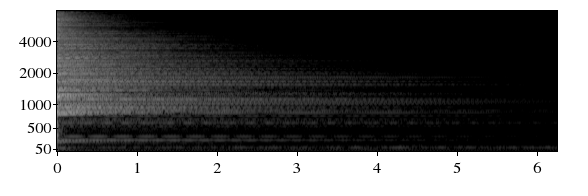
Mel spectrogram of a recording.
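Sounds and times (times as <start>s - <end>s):
cymbal crash: 0.0s - 3.5s.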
